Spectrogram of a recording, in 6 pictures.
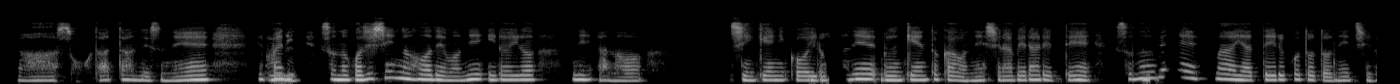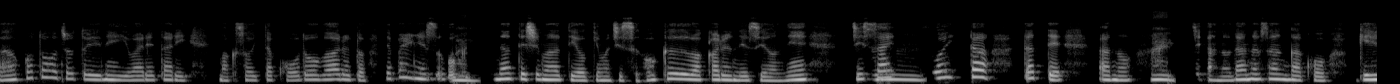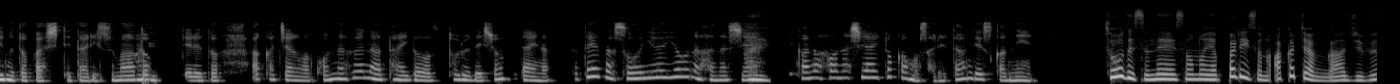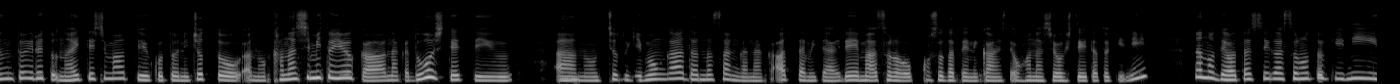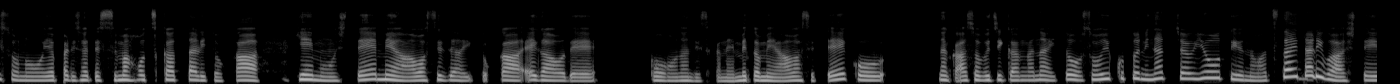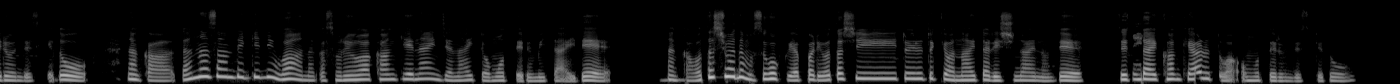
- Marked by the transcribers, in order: unintelligible speech; other noise; other background noise
- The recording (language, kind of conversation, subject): Japanese, advice, 配偶者と子育ての方針が合わないとき、どのように話し合えばよいですか？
